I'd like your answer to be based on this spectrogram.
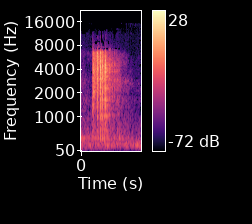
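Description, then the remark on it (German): A die is rolled across a tabletop and lands on two, a sharp first hit followed by a quick run of four or five bright rattling bounces that settle within half a second. No voices. “Okay, ich würfle mal.”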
